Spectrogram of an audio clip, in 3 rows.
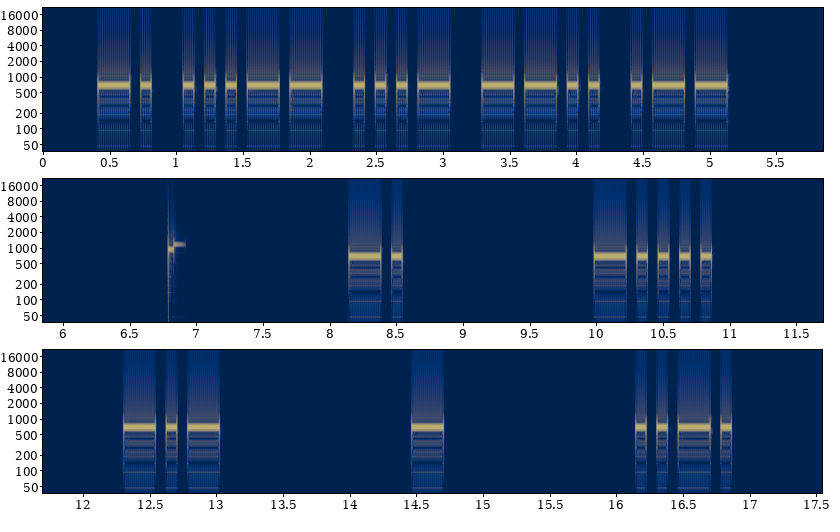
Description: Morse code, heard as a keyed tone, about 15 wpm, spaced as for 8 wpm, 700 Hz. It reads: N3VZW N6KTF
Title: USA Call Signs - 5 Characters - 6x Character Spacing - 15wpm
